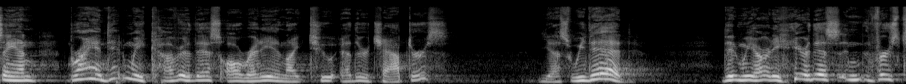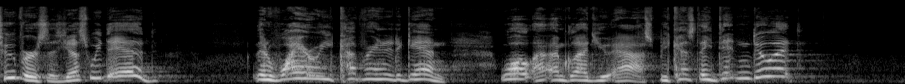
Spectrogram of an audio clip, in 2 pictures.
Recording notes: Recorded at Calvary Chapel of Los Alamitos on June 21 2023 on Wednesday evening sermon.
